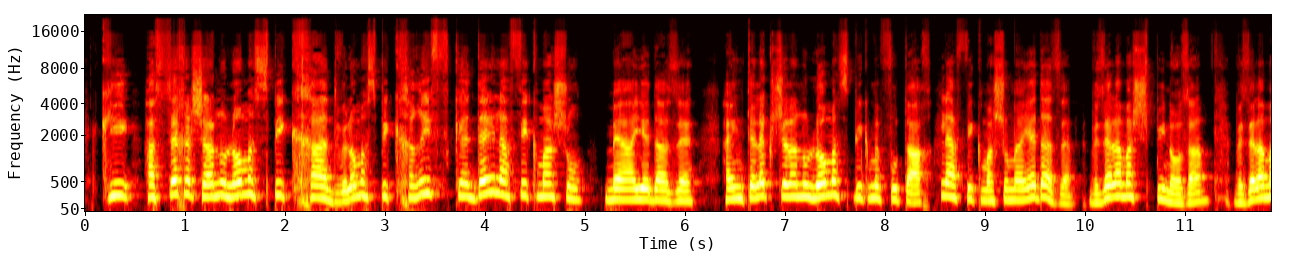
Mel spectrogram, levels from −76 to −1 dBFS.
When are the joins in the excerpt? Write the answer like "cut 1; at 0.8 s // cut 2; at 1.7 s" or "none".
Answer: cut 1; at 8.6 s // cut 2; at 10.0 s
